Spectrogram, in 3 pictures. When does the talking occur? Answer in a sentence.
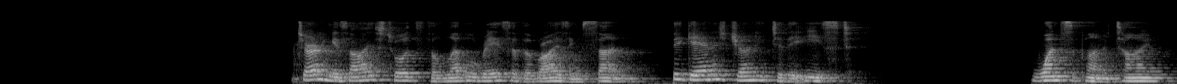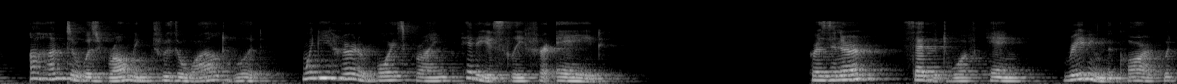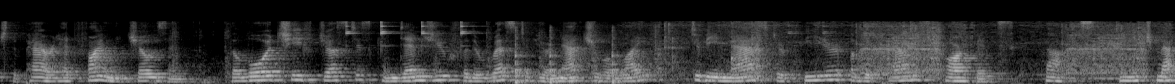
You can hear the talking from 2.9 to 8.5 s, from 10.3 to 17.8 s and from 19.9 to 35.2 s.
